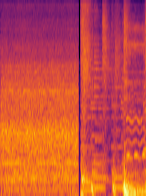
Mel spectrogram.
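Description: A steady machine hum like a fan or air conditioner for about a second, then background music with a beat cuts in suddenly.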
